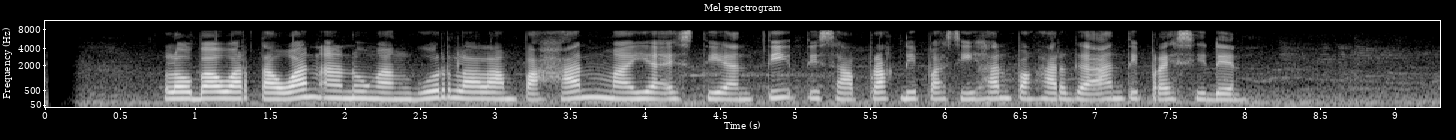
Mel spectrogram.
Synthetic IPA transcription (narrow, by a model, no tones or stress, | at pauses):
lɔbawart̪awananuŋaŋɡʊrlalampahanmajaɛst̪iant̪it̪isapɾak̚dipasiɦanpəŋɦarɡaant̪ipɾɛsidɛn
